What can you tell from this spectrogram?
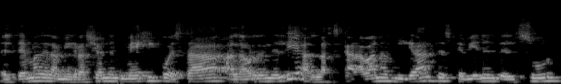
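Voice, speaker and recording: Someone speaks with a Mexican accent at a moderate pace, with fairly even intonation, very even loudness and audible room echo. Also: man, fairly high pitch for a man, hardly any pauses. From Mexico. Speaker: political activist and lecturer. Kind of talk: interview conversation.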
